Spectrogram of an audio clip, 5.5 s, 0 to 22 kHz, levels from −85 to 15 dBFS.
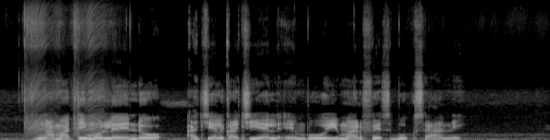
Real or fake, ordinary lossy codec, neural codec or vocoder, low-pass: real; none; none; none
